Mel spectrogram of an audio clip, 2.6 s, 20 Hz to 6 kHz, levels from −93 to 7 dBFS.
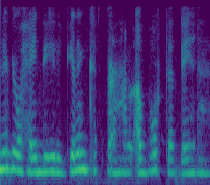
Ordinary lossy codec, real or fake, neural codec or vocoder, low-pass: none; fake; codec, 24 kHz, 1.5 kbps, HILCodec; 5.4 kHz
